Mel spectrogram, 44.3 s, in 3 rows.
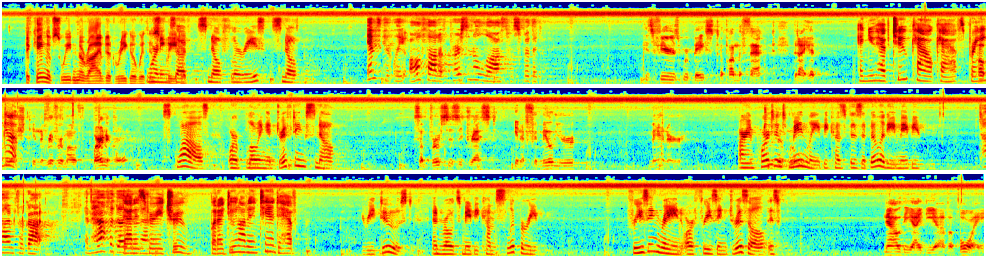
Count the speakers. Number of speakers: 5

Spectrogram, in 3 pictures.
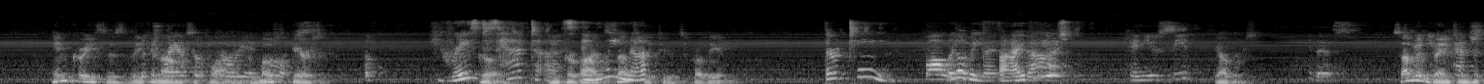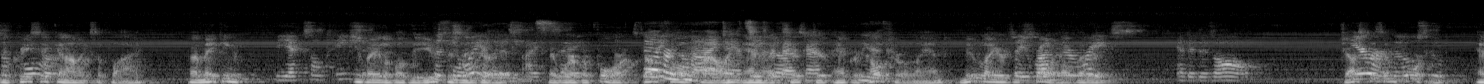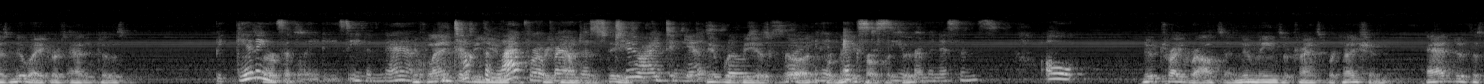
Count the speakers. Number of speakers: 3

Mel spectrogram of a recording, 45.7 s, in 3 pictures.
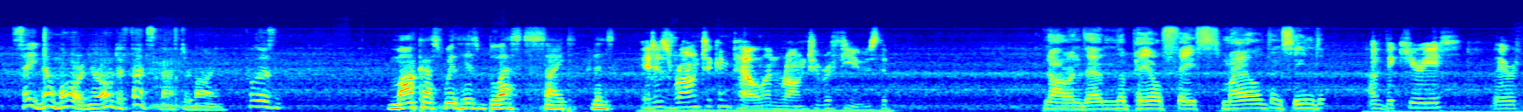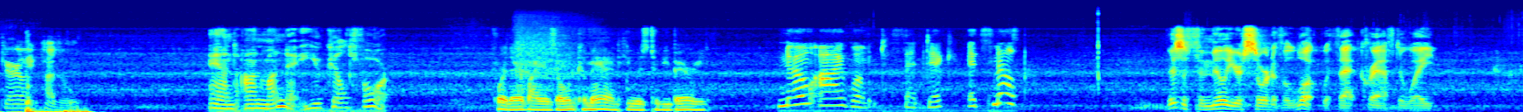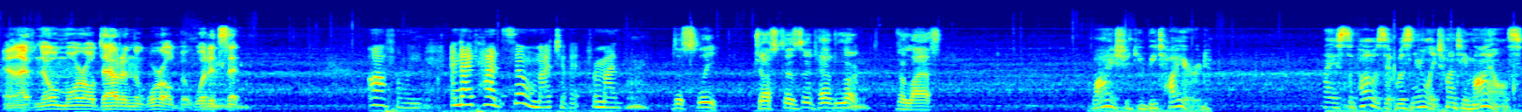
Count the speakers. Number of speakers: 9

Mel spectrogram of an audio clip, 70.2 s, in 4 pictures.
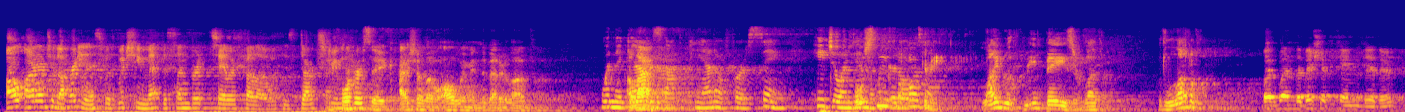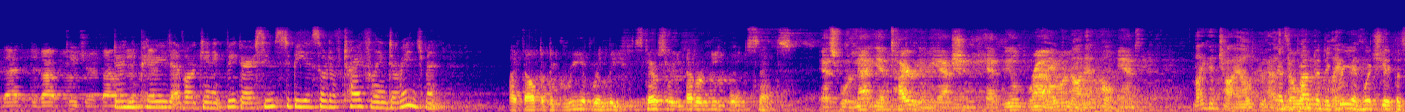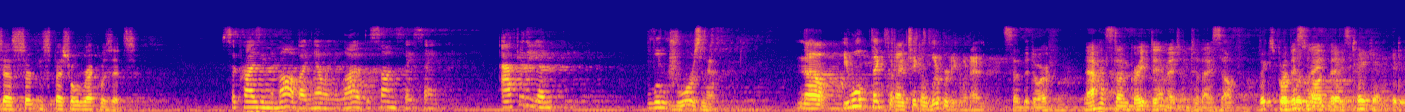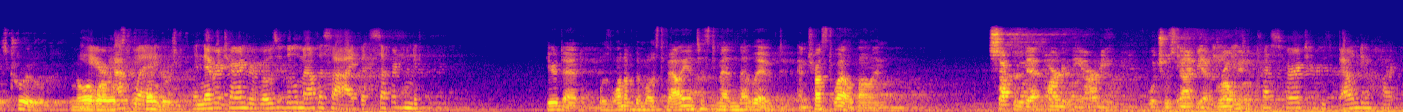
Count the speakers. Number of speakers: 10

